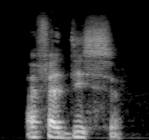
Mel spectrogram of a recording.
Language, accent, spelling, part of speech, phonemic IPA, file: French, Canada, affadisse, verb, /a.fa.dis/, LL-Q150 (fra)-affadisse.wav
- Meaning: inflection of affadir: 1. first/third-person singular present subjunctive 2. first-person singular imperfect subjunctive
